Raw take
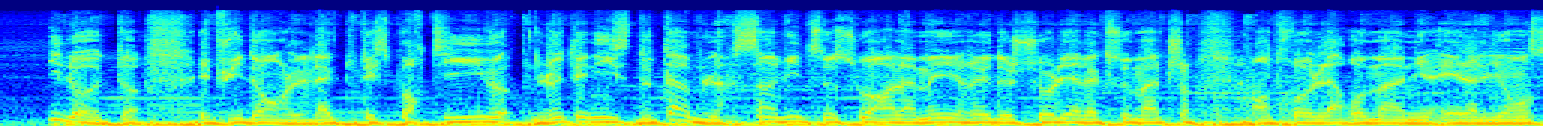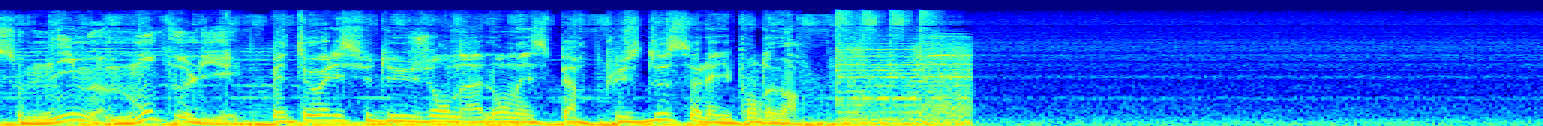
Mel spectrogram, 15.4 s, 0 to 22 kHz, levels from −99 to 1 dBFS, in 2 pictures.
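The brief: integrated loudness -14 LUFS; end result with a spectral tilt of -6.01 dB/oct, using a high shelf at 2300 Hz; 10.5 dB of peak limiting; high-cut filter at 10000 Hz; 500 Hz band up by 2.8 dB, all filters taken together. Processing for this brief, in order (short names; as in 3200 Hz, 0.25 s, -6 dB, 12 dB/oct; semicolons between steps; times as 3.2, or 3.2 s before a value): LPF 10000 Hz; bell 500 Hz +4 dB; high shelf 2300 Hz -9 dB; gain +22.5 dB; limiter -6.5 dBFS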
